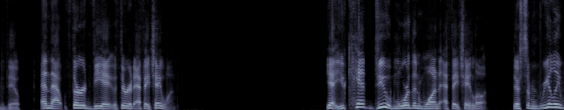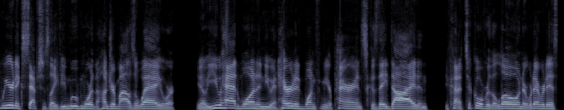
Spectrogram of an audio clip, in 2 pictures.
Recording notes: This was a live class recorded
